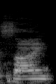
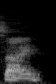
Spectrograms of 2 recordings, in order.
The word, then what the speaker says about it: sin: have we have the sine cosine and tangent sine okay it's going to be and it's abbreviated si an still pronounced sine not sin which I know a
